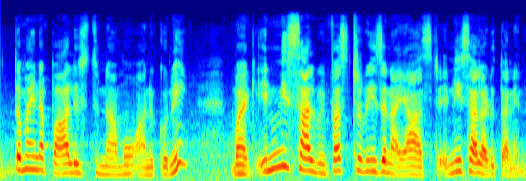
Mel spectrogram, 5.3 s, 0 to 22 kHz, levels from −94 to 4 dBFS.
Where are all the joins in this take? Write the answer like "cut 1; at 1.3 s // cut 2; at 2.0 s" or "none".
none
